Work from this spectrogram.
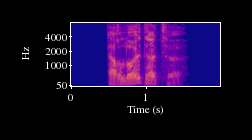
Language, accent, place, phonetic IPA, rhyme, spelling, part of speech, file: German, Germany, Berlin, [ɛɐ̯ˈlɔɪ̯tɐtə], -ɔɪ̯tɐtə, erläuterte, adjective / verb, De-erläuterte.ogg
- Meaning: inflection of erläutern: 1. first/third-person singular preterite 2. first/third-person singular subjunctive II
